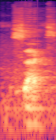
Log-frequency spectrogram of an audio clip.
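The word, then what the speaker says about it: Cex: The song is by the artist Sex, but it's spelled C-E-X.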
